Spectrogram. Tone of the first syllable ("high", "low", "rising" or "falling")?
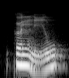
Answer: high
